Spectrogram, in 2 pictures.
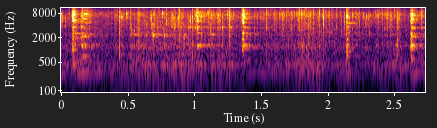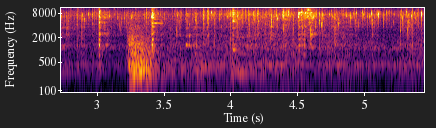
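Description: Caraway seeds, cinnamon, cloves and a slit chilli fry in hot oil in a pan for beetroot rice, with a steady sizzle broken by scraping stirs of a spoon, close and clear.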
